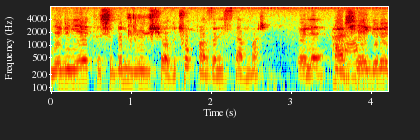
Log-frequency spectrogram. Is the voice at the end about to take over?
No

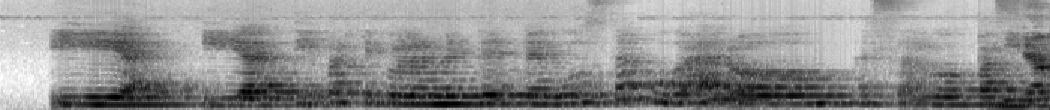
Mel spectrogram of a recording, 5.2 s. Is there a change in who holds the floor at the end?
Yes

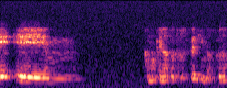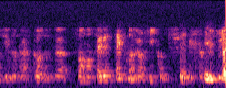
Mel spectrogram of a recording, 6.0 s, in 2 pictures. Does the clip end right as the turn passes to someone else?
Yes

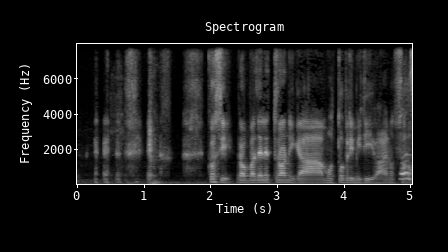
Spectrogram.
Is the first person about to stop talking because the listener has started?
Yes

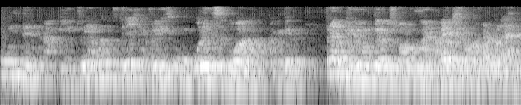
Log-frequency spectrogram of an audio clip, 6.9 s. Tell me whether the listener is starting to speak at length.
Yes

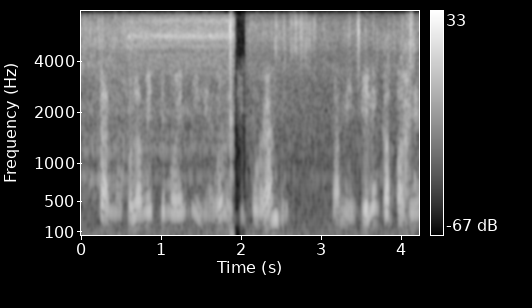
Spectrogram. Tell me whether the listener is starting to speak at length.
No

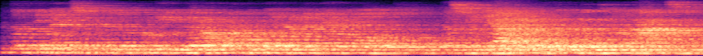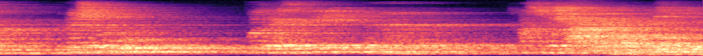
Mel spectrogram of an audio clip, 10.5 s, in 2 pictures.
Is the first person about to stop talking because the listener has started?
Yes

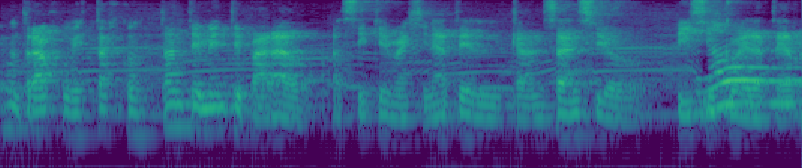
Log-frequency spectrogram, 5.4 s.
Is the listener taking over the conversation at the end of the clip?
Yes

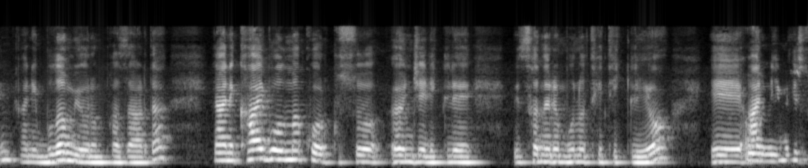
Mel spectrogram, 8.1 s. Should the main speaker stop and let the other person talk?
No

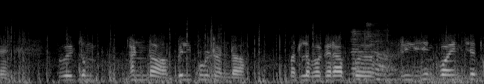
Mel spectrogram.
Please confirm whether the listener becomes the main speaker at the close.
No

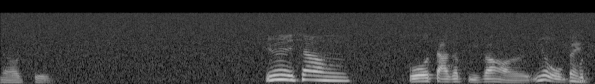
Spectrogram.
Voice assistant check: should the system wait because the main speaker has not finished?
Yes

